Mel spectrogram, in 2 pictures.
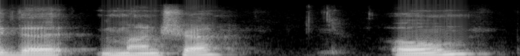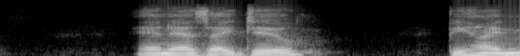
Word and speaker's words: om: emulate and the sound om uh the m you'll notice in ohm whenever it's spelled out has a little dot over it that makes it a kind of a nasal sound like bonjour and so when you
